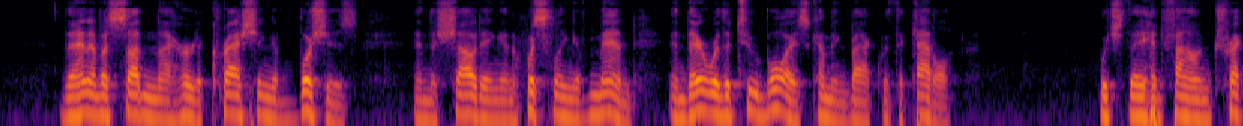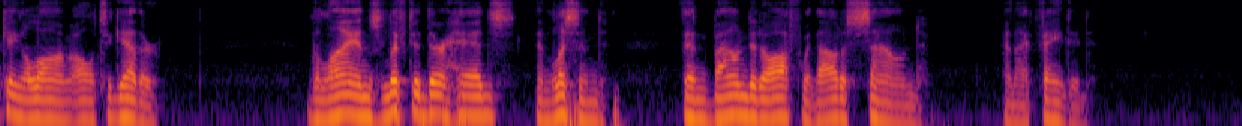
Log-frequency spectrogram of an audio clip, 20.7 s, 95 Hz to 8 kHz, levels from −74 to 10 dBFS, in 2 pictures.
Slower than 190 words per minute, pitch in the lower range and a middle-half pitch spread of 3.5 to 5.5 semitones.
No: average, 150 wpm; low, 125 Hz; average, 3.1 semitones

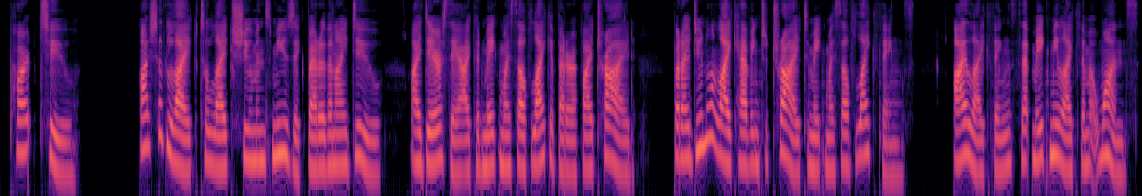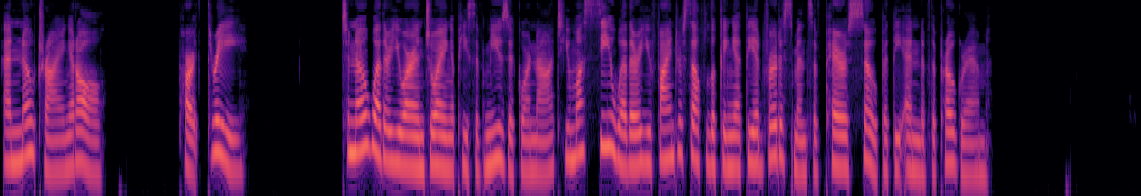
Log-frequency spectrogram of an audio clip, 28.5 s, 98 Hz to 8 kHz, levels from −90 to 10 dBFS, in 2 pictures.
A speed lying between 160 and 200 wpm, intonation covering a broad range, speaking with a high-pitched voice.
No: average, 180 wpm; average, 3.9 semitones; high, 200 Hz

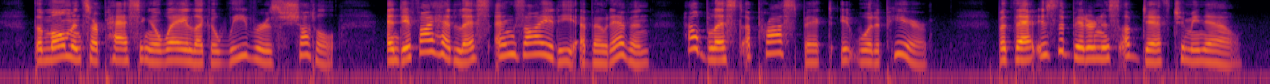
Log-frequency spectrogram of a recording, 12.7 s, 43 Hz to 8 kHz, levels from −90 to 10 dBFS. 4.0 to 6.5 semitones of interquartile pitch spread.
Yes: wide, 5.6 semitones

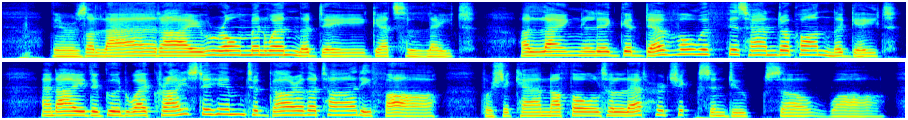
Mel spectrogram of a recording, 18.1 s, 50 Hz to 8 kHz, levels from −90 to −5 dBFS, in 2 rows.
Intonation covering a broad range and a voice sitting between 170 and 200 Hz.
No: average, 4.6 semitones; high, 190 Hz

